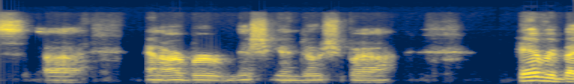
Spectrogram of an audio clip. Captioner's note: speaking foreign language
